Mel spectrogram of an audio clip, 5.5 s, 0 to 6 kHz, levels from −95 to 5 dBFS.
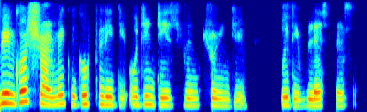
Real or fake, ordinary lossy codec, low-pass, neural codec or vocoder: fake; none; 5.4 kHz; codec, 16 kHz, 2 kbps, X-Codec, HuBERT features, trained on balanced general audio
